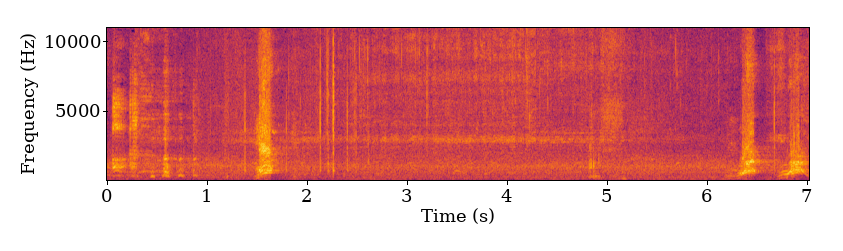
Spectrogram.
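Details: Border Collie puppy in Barsbüttel, Hamburg, January 1994, giving one sharp bark early, then a long quiet stretch of steady background hiss, then two more quick barks near the end.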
